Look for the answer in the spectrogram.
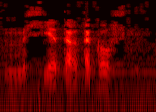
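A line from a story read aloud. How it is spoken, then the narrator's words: Quiet voice. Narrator (Russian): ответил ему Беня тихим голосом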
